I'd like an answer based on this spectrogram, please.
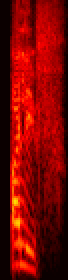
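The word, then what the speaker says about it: ألف: উদ্দেশ্য হলো এখান থেকে এই চিহ্নটা দেখে বুঝতে হবে আমাকে যে এই অক্ষরটা একটু টান হবে না তো এখানে কেমন ভাবে উচ্চারণ করতে হবে আলিফ আলিফ আমার সঙ্গে সঙ্গে আপনারা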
